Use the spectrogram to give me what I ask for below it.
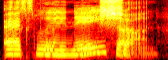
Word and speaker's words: explanation: So in explanation the syllables are explanation. We hear the same stress on a not on t. That's because tio n is never emphasized.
